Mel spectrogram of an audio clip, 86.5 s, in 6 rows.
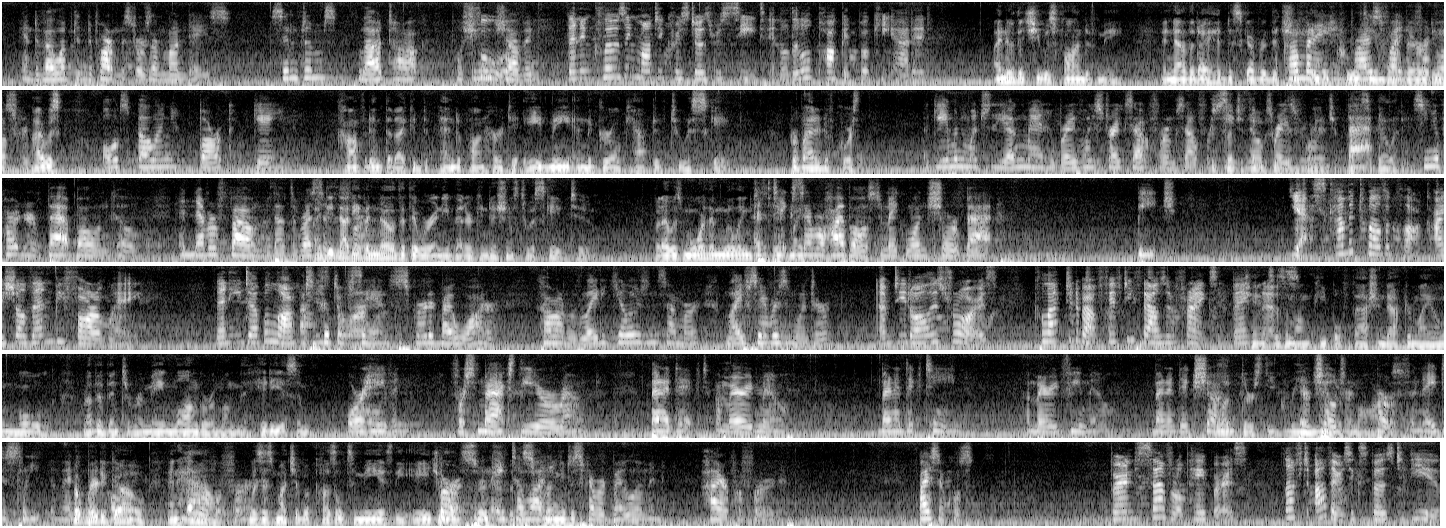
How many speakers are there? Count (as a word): three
